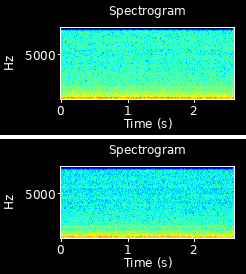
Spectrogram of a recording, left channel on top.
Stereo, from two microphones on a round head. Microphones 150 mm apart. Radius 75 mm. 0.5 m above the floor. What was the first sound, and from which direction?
Only background noise.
